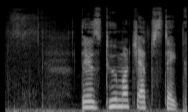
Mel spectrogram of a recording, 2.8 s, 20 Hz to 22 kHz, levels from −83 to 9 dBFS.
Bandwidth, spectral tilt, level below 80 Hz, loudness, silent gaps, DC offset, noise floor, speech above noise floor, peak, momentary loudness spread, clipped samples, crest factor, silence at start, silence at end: 16.5 kHz; -4 dB/octave; -46 dBFS; -23 LUFS; none; under 0.1%; -45 dBFS; 22 dB; -6 dBFS; 23 LU; under 0.1%; 18 dB; 0.1 s; 0 s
